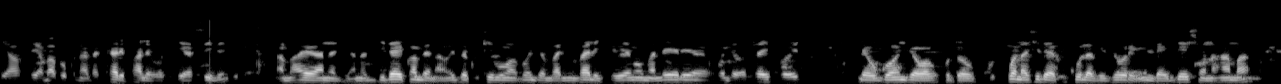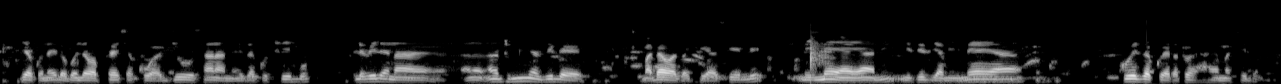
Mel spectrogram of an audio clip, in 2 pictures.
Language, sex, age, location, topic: Swahili, male, 18-24, Kisii, health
